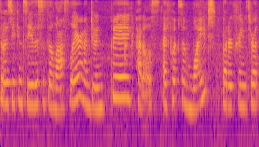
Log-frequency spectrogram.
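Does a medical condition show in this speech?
No.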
